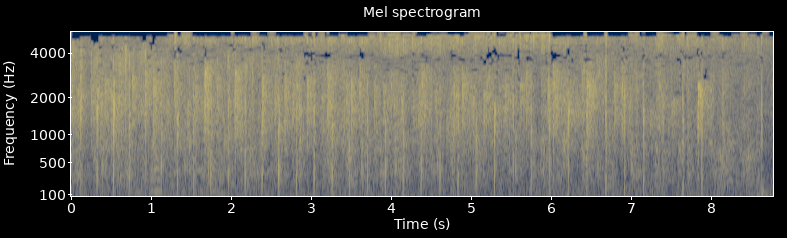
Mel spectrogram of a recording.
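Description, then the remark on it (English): A group of people clapping their hands together for God Almighty, a dense, steady patter of many overlapping claps that continues evenly for several seconds without anyone speaking. “In fact, let's put our hands together and clap for God Almighty.”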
